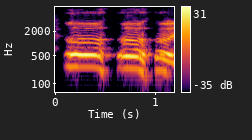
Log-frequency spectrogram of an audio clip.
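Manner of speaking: loud high booming "oh, oh" laugh, imitated. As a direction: do his big delighted laugh. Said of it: "the way he laughs".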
